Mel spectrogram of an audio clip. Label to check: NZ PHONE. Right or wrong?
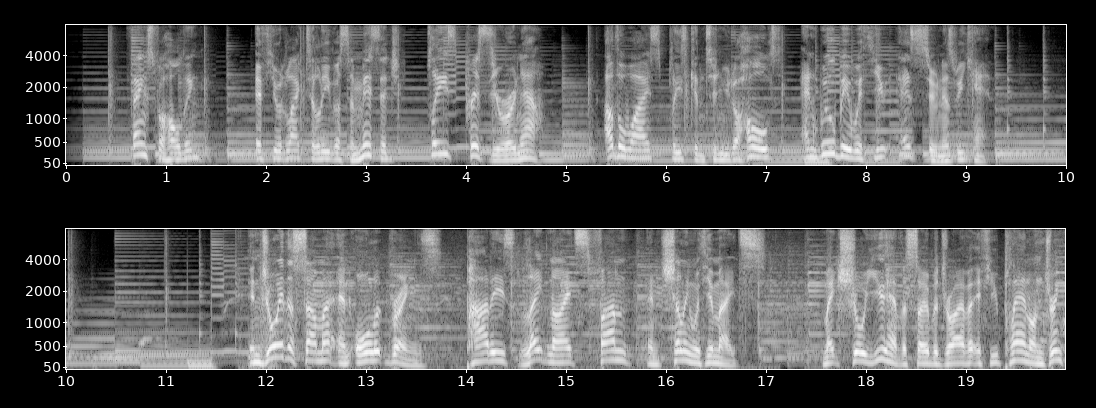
Right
